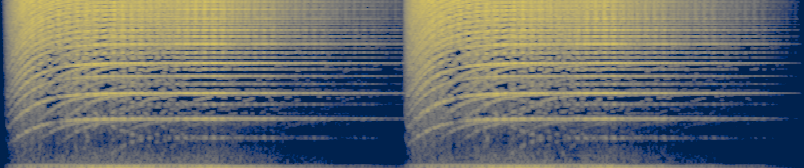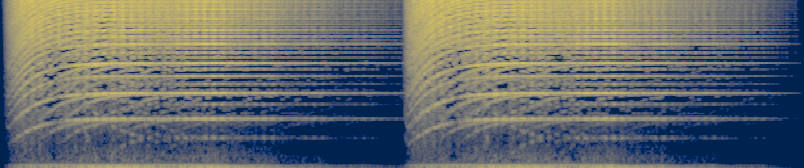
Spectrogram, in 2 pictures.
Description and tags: Science Fiction SF Air Raid Warning
An electronic klaxon warning - air-raid warning
SofT Hear the Quality
Air-Raid, Alert, Electronic, Klaxon, Emergency, Warning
